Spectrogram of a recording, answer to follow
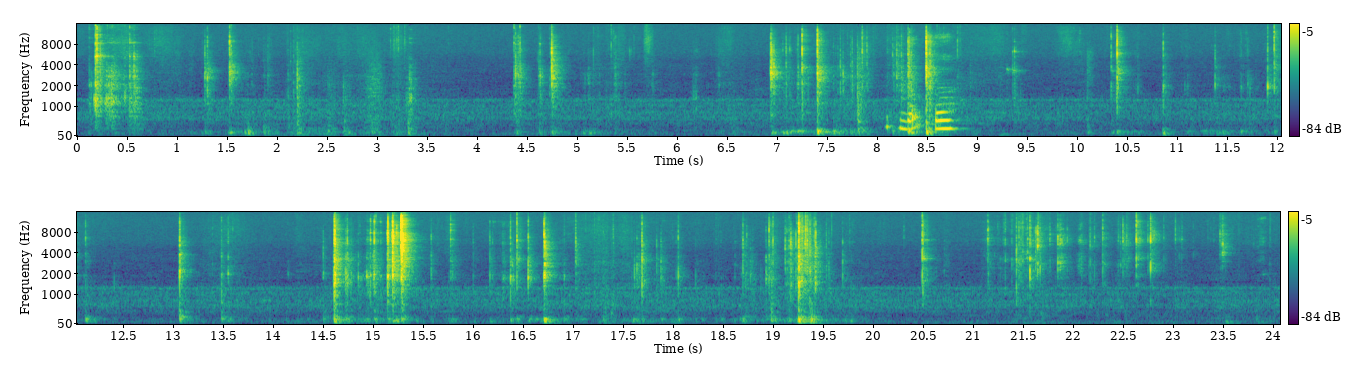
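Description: Lego bricks clicking and snapping onto a small plastic model, with irregular light clicks and taps of plastic on a wooden tabletop and a few sharper snaps past the middle.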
